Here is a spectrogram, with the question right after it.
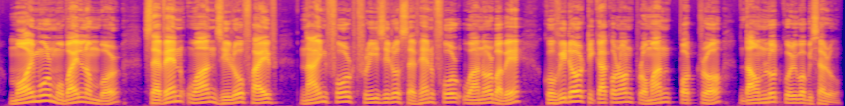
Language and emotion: Assamese, neutral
